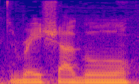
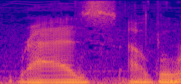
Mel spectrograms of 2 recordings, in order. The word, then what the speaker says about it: Ra's al Ghul: Because it's pronounced like three different ways. – Ra's al Ghul, Ra's al Ghul, Raz al Ghul.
